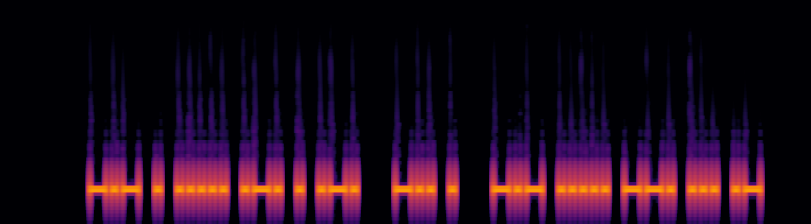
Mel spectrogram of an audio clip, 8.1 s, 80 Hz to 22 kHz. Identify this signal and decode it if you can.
Morse code, heard as a keyed tone, about 22 wpm, 700 Hz. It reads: KE5RER DE K5GSA
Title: USA Callsign DE Callsign 22wpm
